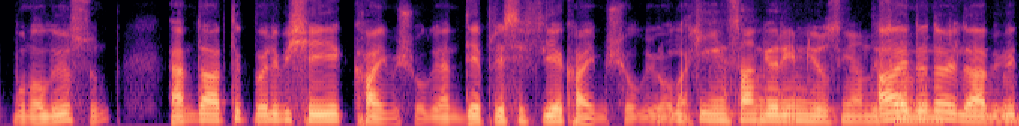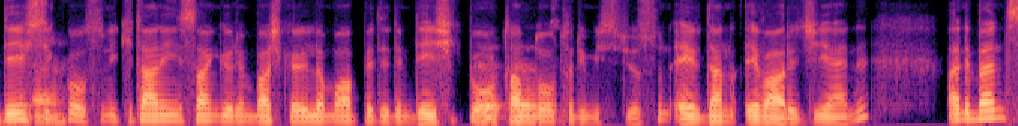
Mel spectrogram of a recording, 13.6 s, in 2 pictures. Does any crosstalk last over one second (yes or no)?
yes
